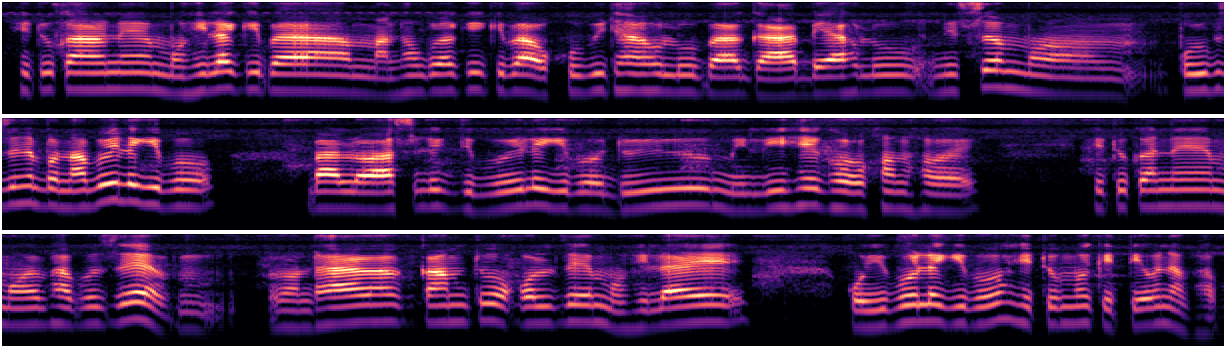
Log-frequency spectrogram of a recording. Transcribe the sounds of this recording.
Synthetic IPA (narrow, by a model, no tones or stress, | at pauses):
xetʊkaɹɔnɛmoɦilak̬ibamanuɡɔɹak̬ikibaoxubidʱaɦolʊbaɡaɹbɛjaɦolʊnisːɔmpoɹukʰzanɛbɔnabɔjlaɡibɔ | balɔwasulik̚dibɔelaɡibɔdujmiliɦɛɡʱɔɹkʰɔnɦɔj | xetʊkaɹɔnɛmojbʱabʊ̃zɛɹɔndʱakamtʊɔkɔlzɛmoɦilaɛkoɹibɔlaɡibɔxetʊmojketijaʊnabʱabʊ̃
